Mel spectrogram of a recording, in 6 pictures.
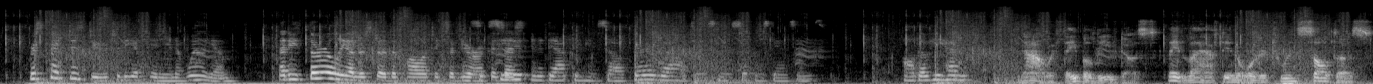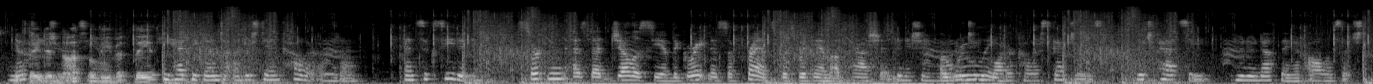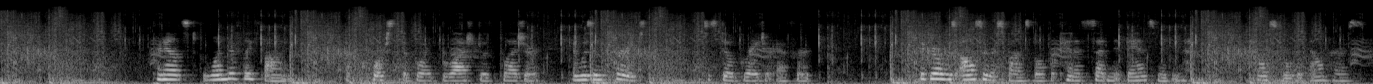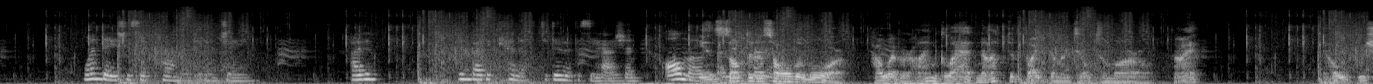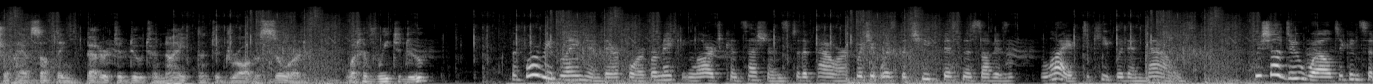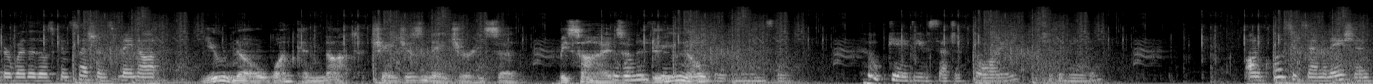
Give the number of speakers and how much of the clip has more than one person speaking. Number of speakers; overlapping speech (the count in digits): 3, about 7%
